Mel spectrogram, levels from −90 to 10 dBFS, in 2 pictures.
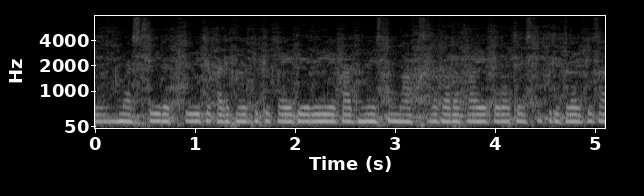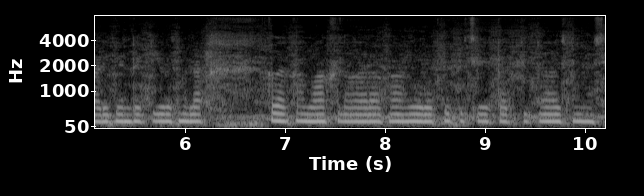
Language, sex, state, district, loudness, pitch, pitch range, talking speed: Hindi, female, Uttar Pradesh, Ghazipur, -34 LUFS, 185 Hz, 185-190 Hz, 230 wpm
